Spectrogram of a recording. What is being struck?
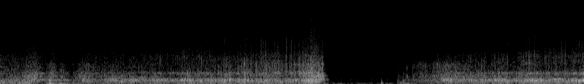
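Foam microphone windscreen.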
